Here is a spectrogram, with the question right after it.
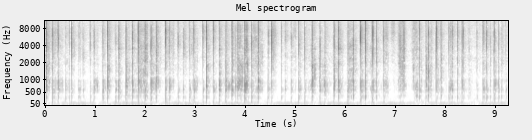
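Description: Fingertips and nails tap and scratch a hollow pink plastic cosmetic squeeze tube of lotion, producing a fast, uneven stream of many dry, hollow clicks with very short decay. Soft scratchy rustling fills the gaps, the taps centre around a midrange tone near 750 Hz with bright edges, and a faint steady low hum runs underneath.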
